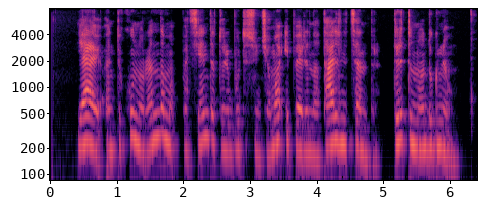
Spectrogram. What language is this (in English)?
Lithuanian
